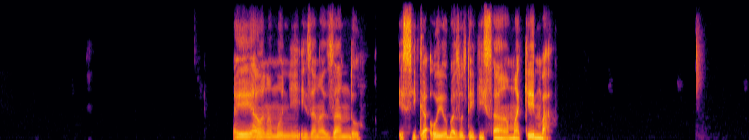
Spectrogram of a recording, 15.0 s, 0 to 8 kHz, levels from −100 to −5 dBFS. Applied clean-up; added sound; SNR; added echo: none; none; none; none.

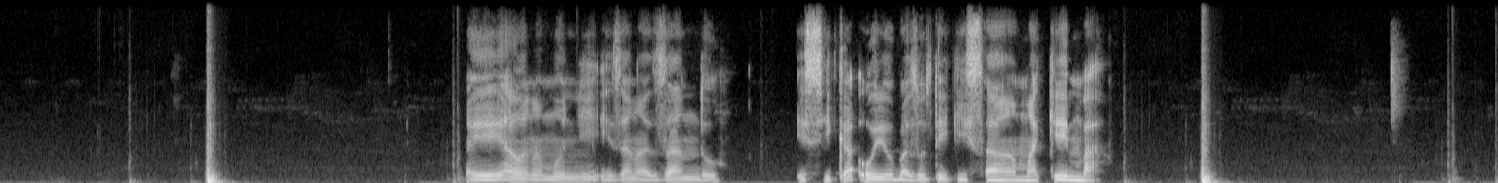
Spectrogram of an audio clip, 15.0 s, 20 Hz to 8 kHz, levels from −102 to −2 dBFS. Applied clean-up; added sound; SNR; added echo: none; Chirp, tweet / Slam / Car; 7 dB; none.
